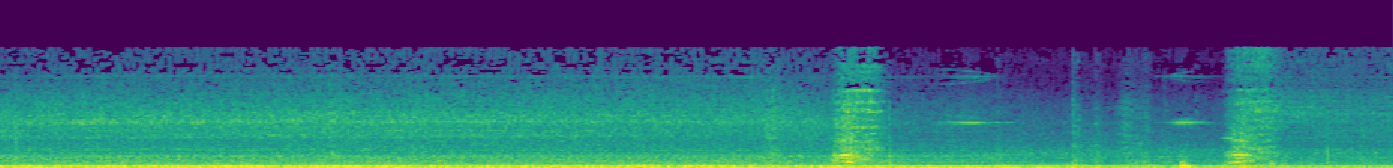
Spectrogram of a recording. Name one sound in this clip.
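A machine hums steadily with a low whirring drone.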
